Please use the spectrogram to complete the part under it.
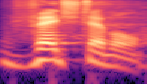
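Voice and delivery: "Vegetable" in three syllables, VEJ-tuh-bul; careful, low-pitched "Vegetable" with a reduced ending; corrected pronunciation. Shown as a demonstration. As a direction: say "Vegetable" deliberately, swallowing the middle vowel. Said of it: "That's my Indian accent coming out".

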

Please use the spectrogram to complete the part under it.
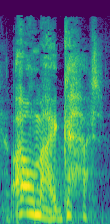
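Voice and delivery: loud, high gasp of shock; mock startled scream. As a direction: imitate a mom jolted awake in terror. Mom startled awake, retold.

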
